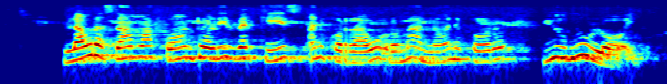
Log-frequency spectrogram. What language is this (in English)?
Esperanto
